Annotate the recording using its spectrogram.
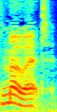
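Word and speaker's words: Moët: yeah because he was Dutch and so it's Moet a shondor so the a shondor is still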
